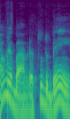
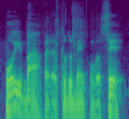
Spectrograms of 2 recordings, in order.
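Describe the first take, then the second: First: It is said in a natural conversational voice. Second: It is said in a put-on radio announcer voice.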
